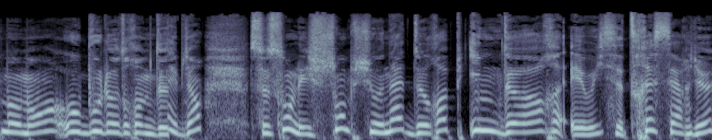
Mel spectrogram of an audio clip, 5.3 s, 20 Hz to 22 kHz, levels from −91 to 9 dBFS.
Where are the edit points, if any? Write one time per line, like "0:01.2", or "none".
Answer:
0:01.3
